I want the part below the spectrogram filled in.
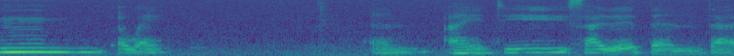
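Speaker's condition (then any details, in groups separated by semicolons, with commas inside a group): Cerebral palsy; stutter-like speech spasms from muscle spasms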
